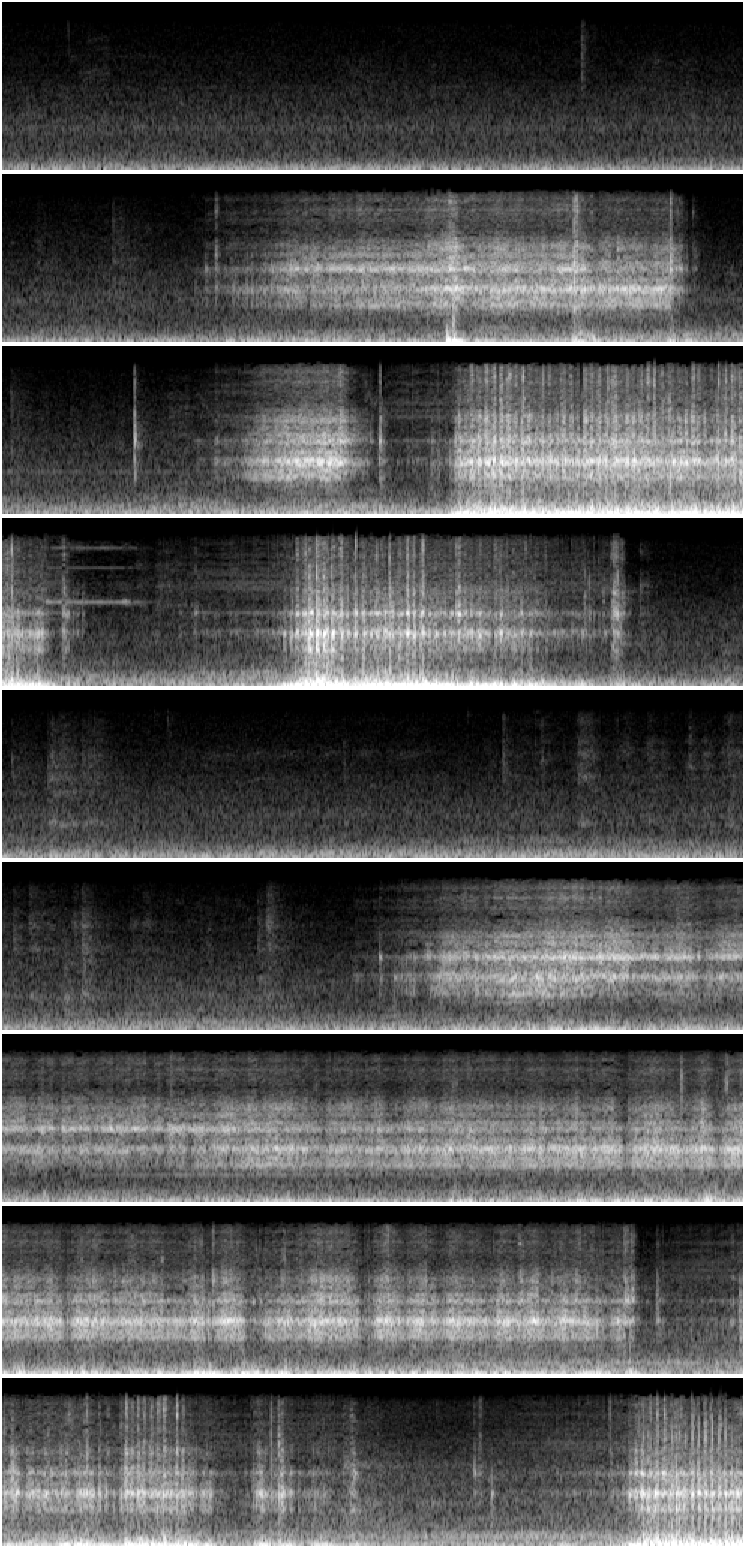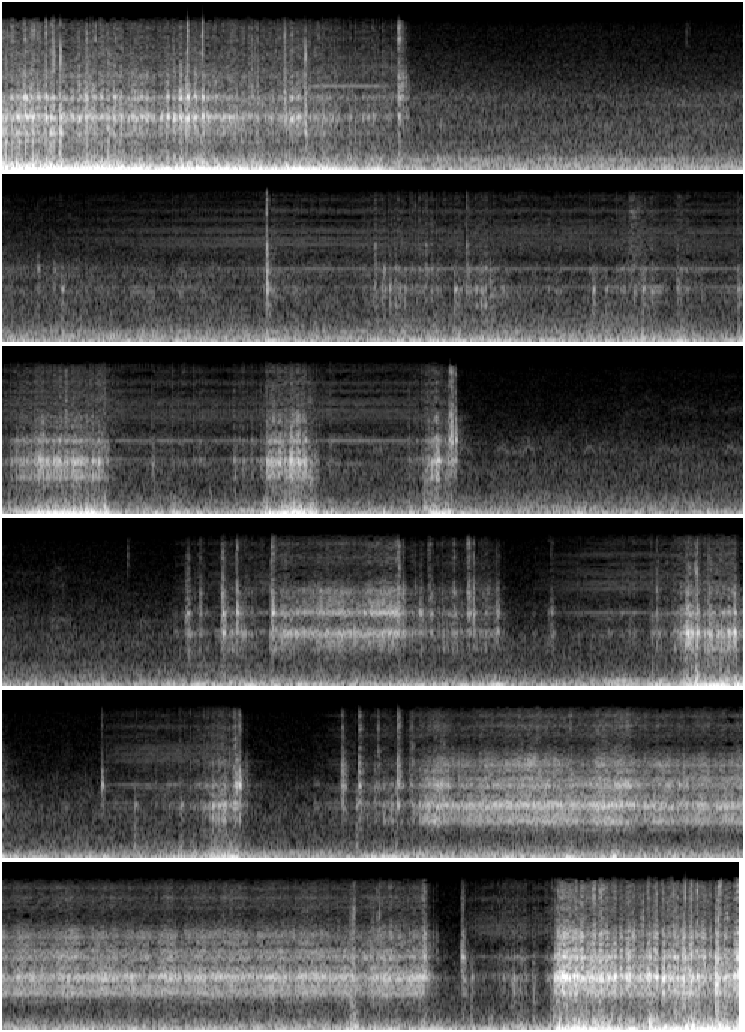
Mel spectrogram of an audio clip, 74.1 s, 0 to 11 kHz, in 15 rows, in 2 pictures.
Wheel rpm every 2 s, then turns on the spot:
0, 0, 0, 20, 20, 10, 20, 10, 20, 10, 0, 0, 0, 10, 30, 20, 20, 30, 20, 10, 10, 10, 30, 20, 0, 0, 0, 0, 20, 0, 10, 10, 0, 10, 20, 10, 20.
12-18 38-48 72-74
